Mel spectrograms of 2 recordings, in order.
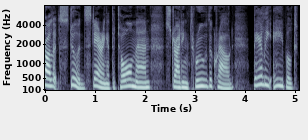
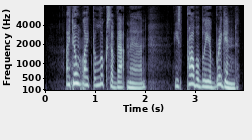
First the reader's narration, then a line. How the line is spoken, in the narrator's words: she pleaded balefully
